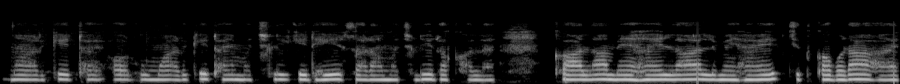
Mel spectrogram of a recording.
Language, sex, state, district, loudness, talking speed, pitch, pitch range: Magahi, female, Bihar, Lakhisarai, -23 LUFS, 140 wpm, 220 Hz, 215-225 Hz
